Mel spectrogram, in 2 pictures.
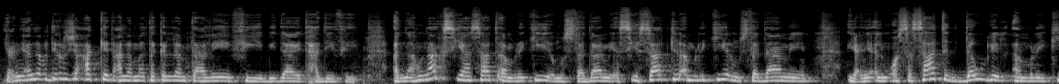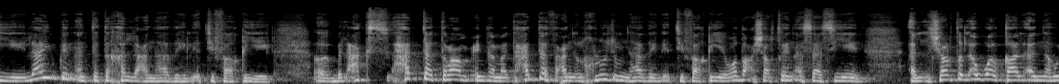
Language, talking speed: Arabic, 135 wpm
